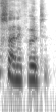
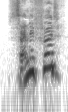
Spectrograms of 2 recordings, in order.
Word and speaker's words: Saniford: of yellow belly by phil sanford saniford get it right phil yes i said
